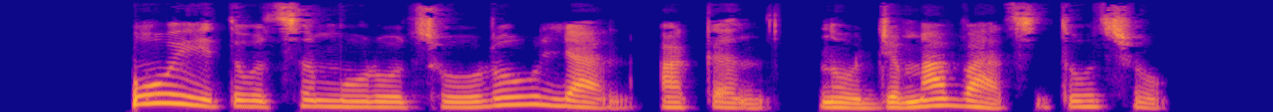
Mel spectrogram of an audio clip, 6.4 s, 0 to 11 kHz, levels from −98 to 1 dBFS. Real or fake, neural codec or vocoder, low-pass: real; none; 9.9 kHz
